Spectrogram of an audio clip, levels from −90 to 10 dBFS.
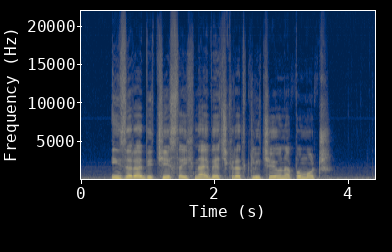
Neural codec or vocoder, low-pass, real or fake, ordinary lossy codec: vocoder, 44.1 kHz, 128 mel bands every 256 samples, BigVGAN v2; none; fake; none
